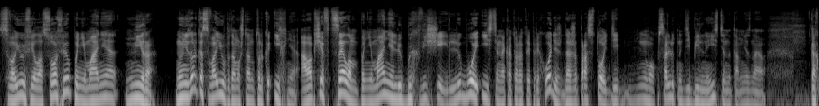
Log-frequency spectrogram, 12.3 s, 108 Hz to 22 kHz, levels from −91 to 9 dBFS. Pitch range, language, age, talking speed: 130-160 Hz, Russian, 20-39, 175 wpm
